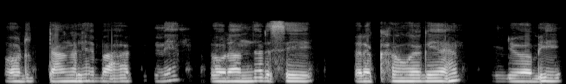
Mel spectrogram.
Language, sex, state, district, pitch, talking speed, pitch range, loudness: Hindi, male, Bihar, Muzaffarpur, 150 Hz, 160 wpm, 145-155 Hz, -14 LUFS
